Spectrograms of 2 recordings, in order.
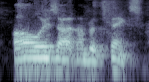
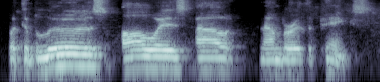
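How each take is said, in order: First: Said in the usual way. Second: "blues" stressed, every word slow and spaced; slow emphatic rule. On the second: Shown as a demonstration. Teacher repeating the key rule to students, slow and emphatic. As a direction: hammer the rule home slowly.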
